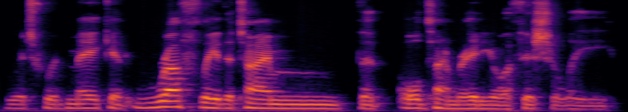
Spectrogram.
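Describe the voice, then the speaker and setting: A man's voice: on the low side, fairly even intonation, measured pace, a bit bright, breathy edge. A man in his fifties, chatting casually as the co-host of a podcast. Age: 50s. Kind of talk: casual chat about old-time radio.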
